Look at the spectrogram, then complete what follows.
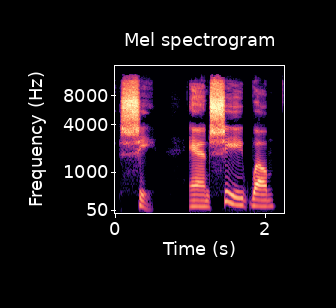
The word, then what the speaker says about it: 事: It's pronounced she.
